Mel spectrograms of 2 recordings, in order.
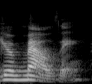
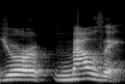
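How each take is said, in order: First: The words run together like one word. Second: The words are pulled apart, one by one. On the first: The speaker calls it right. "마치 한 단어처럼 한다는 거예요" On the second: The speaker calls it wrong. "소리를 자꾸 떨어뜨리고 싶어요. You're mouthing 이런 식으로"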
